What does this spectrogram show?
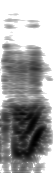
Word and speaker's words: che: you can either say k or kza who is key okay remember it's a hard I I'm sorry it's a hard C Sound because you have the H in there so if the H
